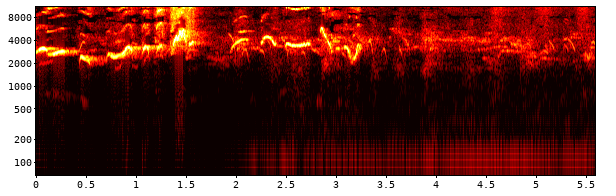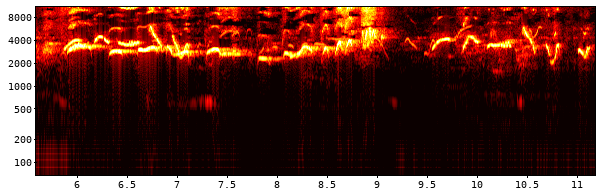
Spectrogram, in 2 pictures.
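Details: Oriental magpie-robin in a home responding to another singer, bursts of varied whistles and quick chirps, a quieter pause with a steady low hum around two to six seconds, then lively song resumes.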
